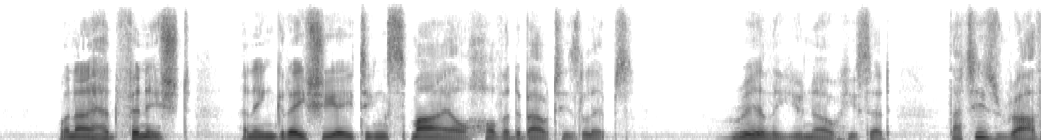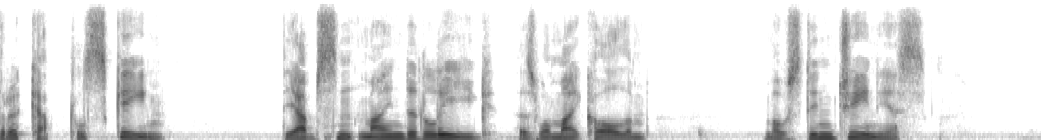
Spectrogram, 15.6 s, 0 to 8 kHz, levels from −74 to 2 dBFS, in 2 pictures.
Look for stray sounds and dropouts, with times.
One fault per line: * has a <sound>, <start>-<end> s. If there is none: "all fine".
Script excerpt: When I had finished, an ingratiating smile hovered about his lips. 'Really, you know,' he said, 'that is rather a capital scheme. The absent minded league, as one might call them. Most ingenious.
* has a dropout, 8.2-8.3 s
